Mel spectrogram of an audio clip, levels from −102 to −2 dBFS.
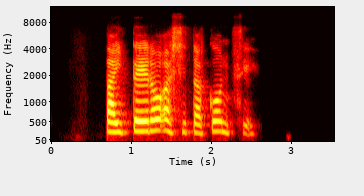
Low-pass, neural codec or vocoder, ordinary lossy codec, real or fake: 7.2 kHz; codec, 16 kHz, 2 kbps, X-Codec, WavLM features, trained on Multilingual LibriSpeech; Opus, 16 kbps; fake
